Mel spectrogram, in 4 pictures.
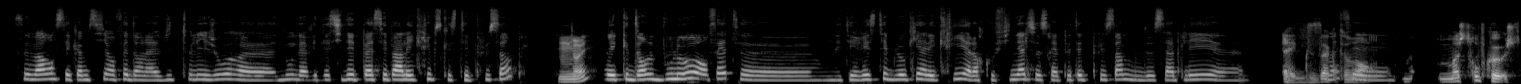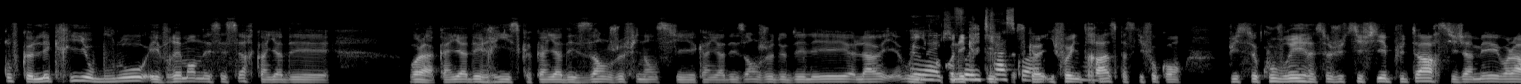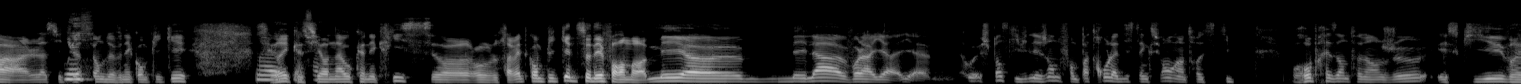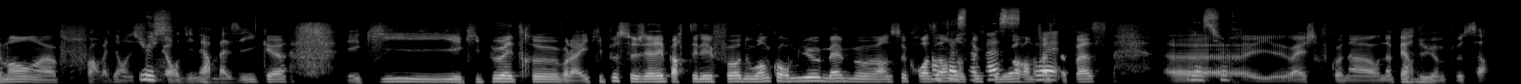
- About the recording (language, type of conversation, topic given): French, podcast, Préférez-vous parler en face à face ou par écrit, et pourquoi ?
- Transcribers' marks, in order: tapping; unintelligible speech; drawn out: "heu"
